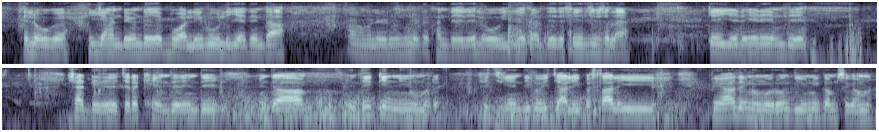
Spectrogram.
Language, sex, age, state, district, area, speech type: Dogri, male, 18-30, Jammu and Kashmir, Kathua, rural, spontaneous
